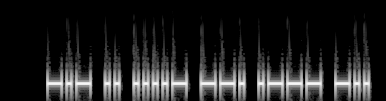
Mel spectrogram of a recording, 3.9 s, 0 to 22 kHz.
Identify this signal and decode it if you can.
Morse code, heard as a keyed tone, about 25 wpm, 700 Hz. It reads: KI4GJD
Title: USA Call Signs - 6 Characters - 4x Character Spacing - 25wpm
